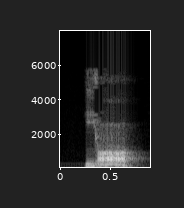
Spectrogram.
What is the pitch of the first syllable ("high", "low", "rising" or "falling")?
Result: low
